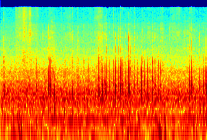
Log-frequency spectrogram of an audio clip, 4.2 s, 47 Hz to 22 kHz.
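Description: Fingers scratch the knit upper and the rubber sole edge of an empty multicolor knit Nike Kobe 9 high-top sneaker. A soft, steady rustling bed is broken by a series of short, dry scratchy ticks that cluster toward the middle and end.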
